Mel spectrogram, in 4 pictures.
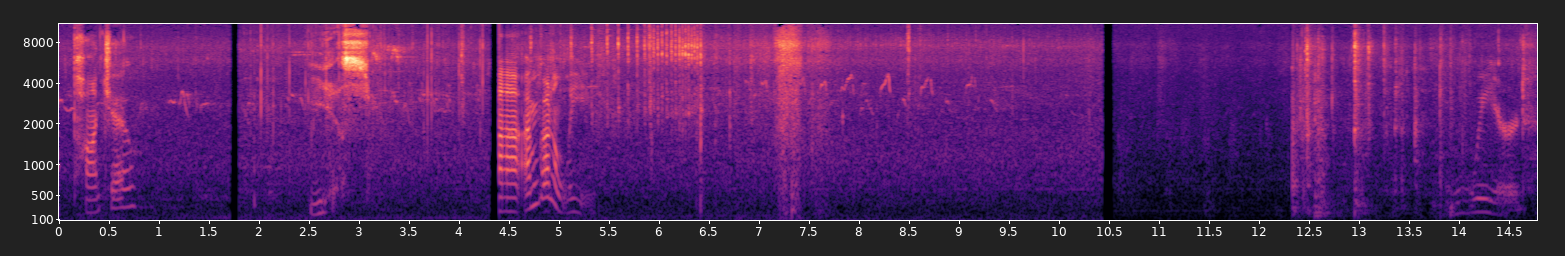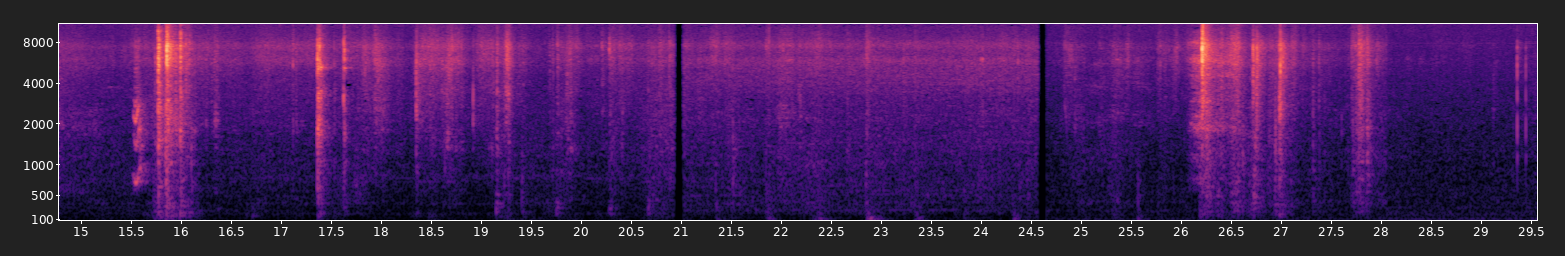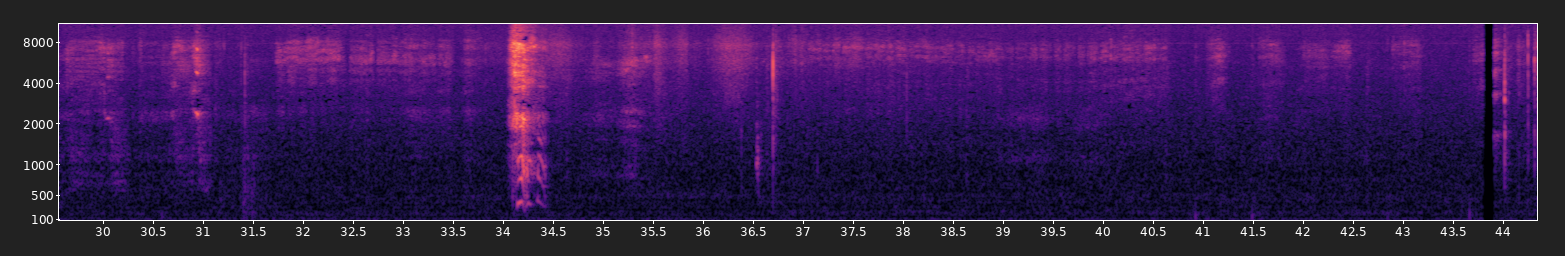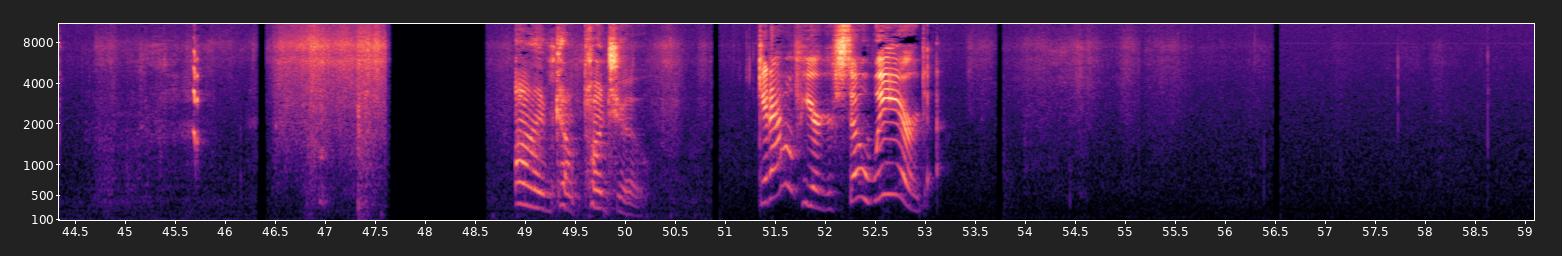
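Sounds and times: marker scratching on whiteboard: 31.8 - 33.6, 37.1 - 43.2.

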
